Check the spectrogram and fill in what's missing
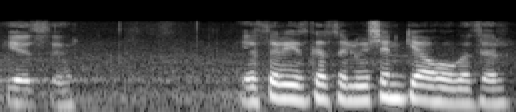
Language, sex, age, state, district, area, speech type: Urdu, male, 18-30, Bihar, Gaya, urban, spontaneous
